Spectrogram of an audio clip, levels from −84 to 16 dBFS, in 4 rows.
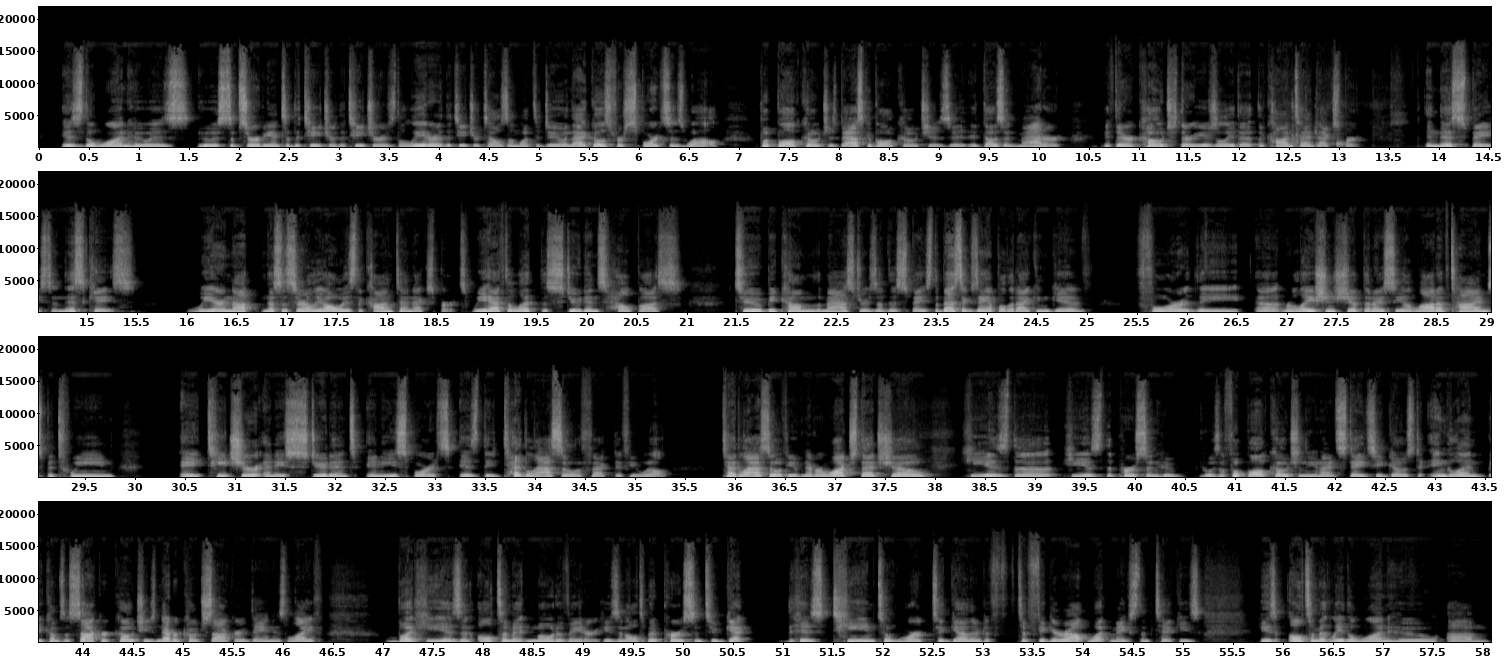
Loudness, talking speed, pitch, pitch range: -20 LUFS, 190 wpm, 105 Hz, 95-115 Hz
